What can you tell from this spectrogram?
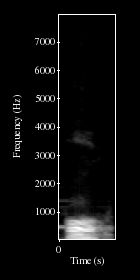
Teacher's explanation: from the vowel uh put your lips forward a little bit to form a circle and you have the sound oh like this that's o okay and you push your lips even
